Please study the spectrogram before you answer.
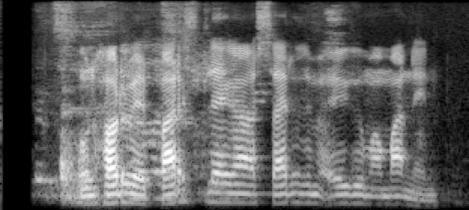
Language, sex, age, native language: Icelandic, male, 13, Icelandic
